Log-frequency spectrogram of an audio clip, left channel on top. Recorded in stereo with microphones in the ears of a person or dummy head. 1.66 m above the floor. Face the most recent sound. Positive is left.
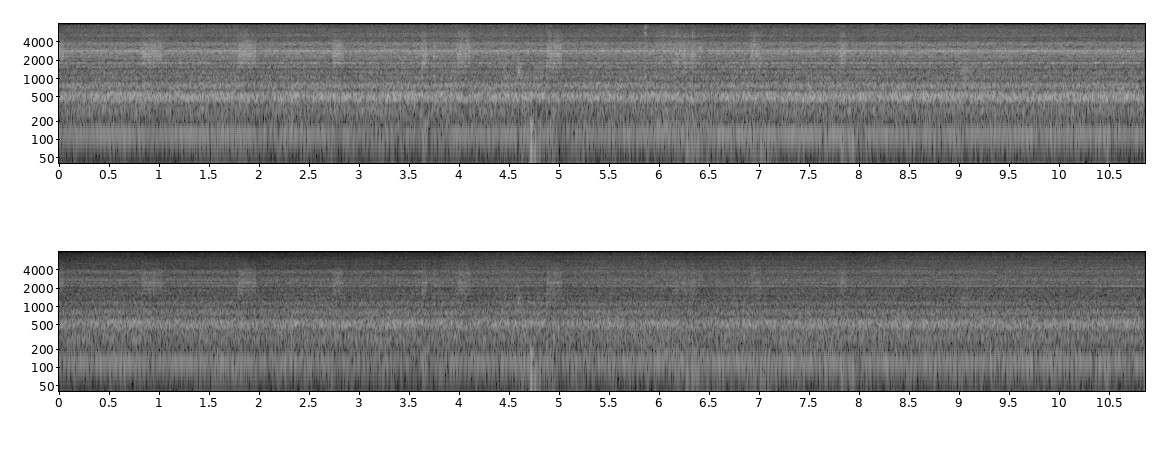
turn(degrees=60)  # may be behind; listen again after turning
